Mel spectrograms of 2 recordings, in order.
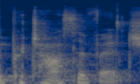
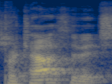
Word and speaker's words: Protasevich: I'm only going to correct your pronunciation on the Russian one. You did the French one pretty good, but I think it's got to be Protasevich. Protasevich, thank you so much.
